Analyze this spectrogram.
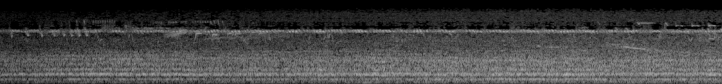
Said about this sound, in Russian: И через несколько минут услышали петух с Ишаком сильный гул. Смотрят, а это пчелиный рой за ними летит.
